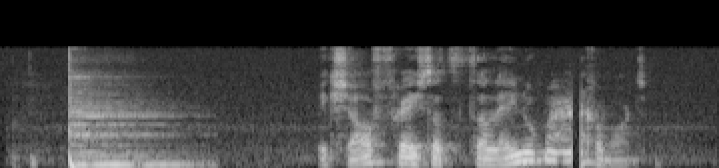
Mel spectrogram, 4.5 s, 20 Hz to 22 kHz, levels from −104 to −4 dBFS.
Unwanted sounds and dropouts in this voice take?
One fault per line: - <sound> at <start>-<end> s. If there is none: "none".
- thud at 0.4-1.4 s
- dropout at 3.6-3.6 s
